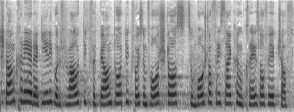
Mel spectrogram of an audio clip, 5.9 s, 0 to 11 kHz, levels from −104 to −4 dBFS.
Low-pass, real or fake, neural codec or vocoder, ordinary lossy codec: none; real; none; none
